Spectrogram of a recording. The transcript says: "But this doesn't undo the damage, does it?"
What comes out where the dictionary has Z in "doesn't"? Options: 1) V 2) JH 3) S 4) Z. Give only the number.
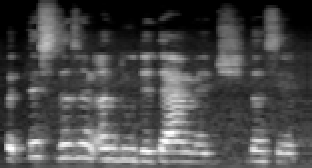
4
